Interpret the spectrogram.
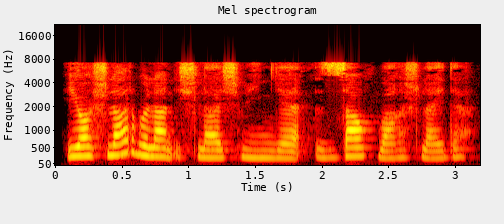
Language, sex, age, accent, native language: Uzbek, female, 18-24, Qashqadaryo, Uzbek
